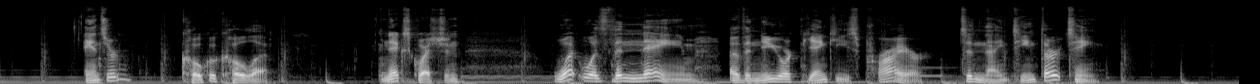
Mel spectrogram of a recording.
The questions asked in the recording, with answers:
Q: What was the name of the New York Yankees prior to 1913?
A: Prior to 1913, the New York Yankees were known as the New York Highlanders.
